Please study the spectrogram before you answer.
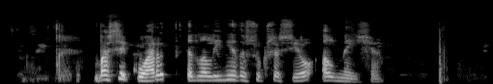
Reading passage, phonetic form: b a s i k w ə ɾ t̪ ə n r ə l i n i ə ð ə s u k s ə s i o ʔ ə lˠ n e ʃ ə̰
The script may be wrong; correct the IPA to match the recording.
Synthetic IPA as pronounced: b a s e k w a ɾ t̪ ə n l ə l i n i ə ð ə s u k s ə s i o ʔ ə lˠ n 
